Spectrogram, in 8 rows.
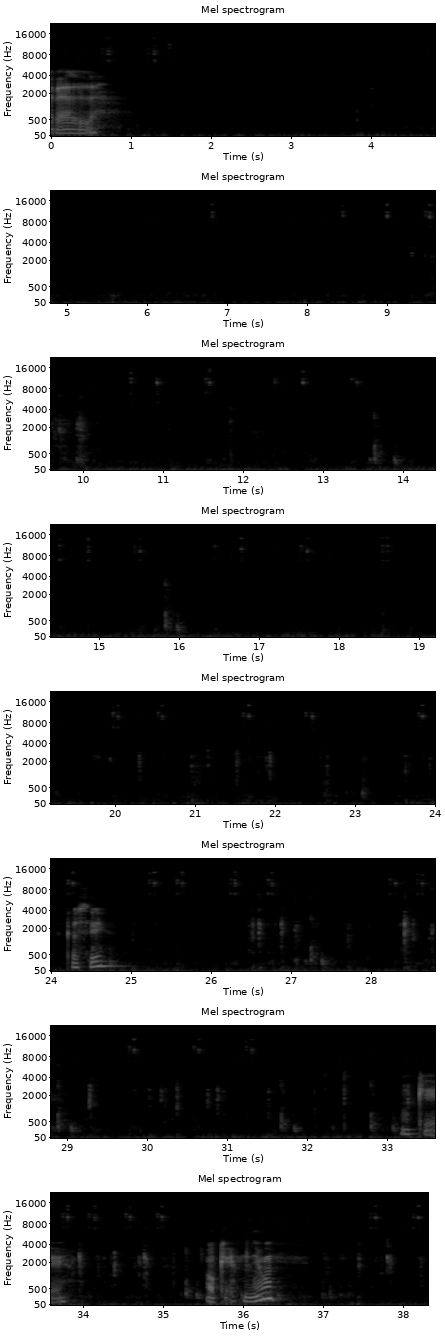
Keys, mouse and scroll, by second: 0.6 right click, 1.5-8.4 drag, 9.7 scroll up 1, 10.0 1, 10.6 click, 13.6 middle click, 14.5 click, 15.8 middle click, 16.4 click, 19.1 scroll down 1, 19.9 click, 20.5 shift+click, 22.8-23.4 scroll up 1, 23.8 ctrl+click, 24.5 middle click, 25.2 ctrl+click, 26.9-27.2 scroll down 1, 27.2 middle click, 28.2 ctrl+click, 28.9 middle click, 29.8 ctrl+click, 30.6 ctrl+click, 31.7 middle click, 31.9 scroll down 1, 32.8 middle click, 33.7 ctrl+click, 35.3 middle click, 35.8 middle click, 36.0 scroll down 1, 36.3 alt+middle click, 37.2 scroll up 1, 37.6 ctrl+click.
